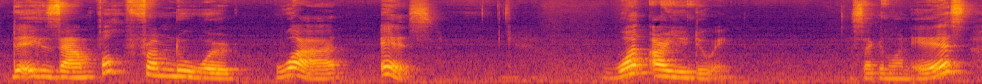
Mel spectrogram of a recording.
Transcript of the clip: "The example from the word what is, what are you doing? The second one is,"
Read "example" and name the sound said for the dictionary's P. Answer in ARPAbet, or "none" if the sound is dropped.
P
